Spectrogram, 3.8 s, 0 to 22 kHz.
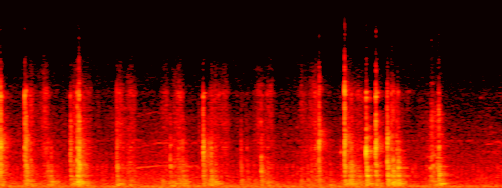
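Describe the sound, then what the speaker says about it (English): The barrel nut of a Henry AR-7 rifle is unscrewed by hand, giving faint, close, irregular clicks and ratcheting ticks over several seconds with no voice. "you could hold the bolt back half an inch and start turning, unscrewing the barrel"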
